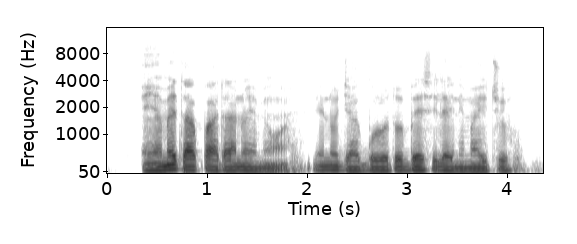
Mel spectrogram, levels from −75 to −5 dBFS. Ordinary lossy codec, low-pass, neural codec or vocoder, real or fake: MP3, 48 kbps; 14.4 kHz; none; real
